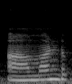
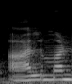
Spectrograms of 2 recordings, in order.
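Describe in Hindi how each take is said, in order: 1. यह शब्द बिना L की आवाज़ के बोला जाता है। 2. यह शब्द साफ़ L की आवाज़ के साथ बोला जाता है। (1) "आमंड पढ़ते हैं हम इसको" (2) "आलमंड नहीं पढ़ते हैं ना"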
